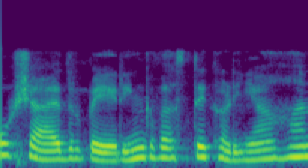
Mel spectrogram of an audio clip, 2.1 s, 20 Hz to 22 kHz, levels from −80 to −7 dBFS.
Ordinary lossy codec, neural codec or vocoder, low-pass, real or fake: Opus, 32 kbps; none; 7.2 kHz; real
